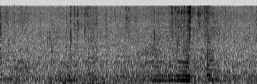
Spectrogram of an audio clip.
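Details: Honey bees in an opened hive on a fine sunny day, microphone inside the hive: an even low hum ending in one brief louder buzz.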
